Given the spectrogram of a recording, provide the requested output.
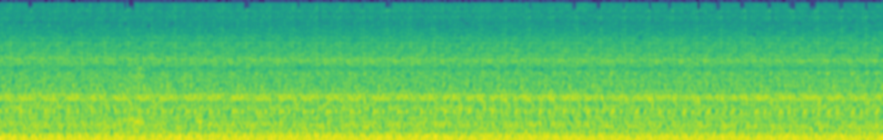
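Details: Low-mile heavy-duty diesel bus just restarted after a line was drained and blown out: even low rumble with steady clatter at idle, no misses or stumbles; normal clean idle.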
